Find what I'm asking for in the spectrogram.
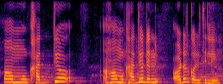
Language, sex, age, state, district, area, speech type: Odia, female, 18-30, Odisha, Rayagada, rural, spontaneous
